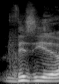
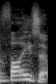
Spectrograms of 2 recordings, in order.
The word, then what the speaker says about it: vizier: You couldn't be the Sultan's vizier and be calling yourself a visor or a vizier.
